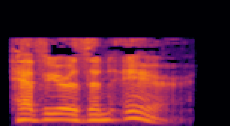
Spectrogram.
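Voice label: "heavier-than-air", British English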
